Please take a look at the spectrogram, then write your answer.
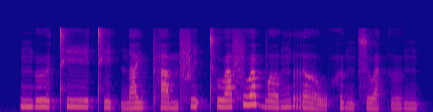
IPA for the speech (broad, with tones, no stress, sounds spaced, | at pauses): ŋ ɯː˧ tʰ iː˧ tʰ i˨˩ t̚ n a˧ j pʰ a˧ m f i˥˩ ʔ tʰ u˦˥ a̯ f u˥˩ a̯ b ɤː˦˥ ŋ r ɤː˩˦ w h ɯ˨˩ ŋ s u˨˩ a̯ k ɯ˧ ŋ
